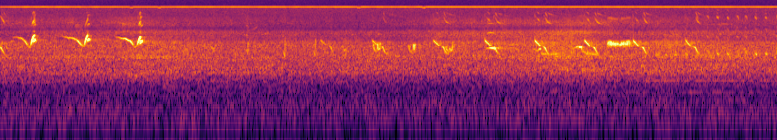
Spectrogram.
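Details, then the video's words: Mockingbird song: a hooked, whistled note at mid-high pitch sung three times in quick succession, then a run of varied short chirps and slurred notes, faint against steady low background rumble. "Mockingbird Songs"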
